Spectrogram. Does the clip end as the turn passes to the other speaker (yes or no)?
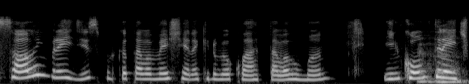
no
